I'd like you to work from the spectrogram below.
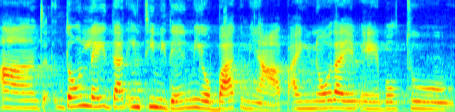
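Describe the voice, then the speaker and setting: Over noticeable background noise, a woman speaks with a non-native accent. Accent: foreign. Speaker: attorney. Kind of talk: panel discussion. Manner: halting.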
